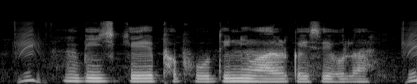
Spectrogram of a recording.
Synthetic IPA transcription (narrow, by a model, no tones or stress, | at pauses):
biːd͡ʒkepʰəpʰuːd̪inɪʋaːɾəɽkəiseɦoːlaː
